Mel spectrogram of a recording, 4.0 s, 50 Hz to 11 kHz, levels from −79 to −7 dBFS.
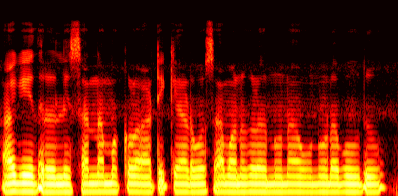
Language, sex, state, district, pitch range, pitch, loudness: Kannada, male, Karnataka, Koppal, 125-130 Hz, 125 Hz, -16 LUFS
